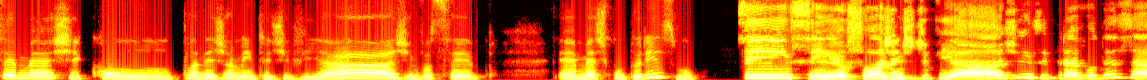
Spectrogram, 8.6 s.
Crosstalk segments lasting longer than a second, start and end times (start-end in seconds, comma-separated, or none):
none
